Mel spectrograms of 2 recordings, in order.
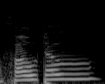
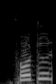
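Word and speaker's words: photo: लिखा है देखिए, हाँ, फाउटू, डिप्थोंग है दोनों ही, फाउटू, फोटू नहीं, फाउ और टाउ, डिप्थोंग औ और डिप्थोंग औ, दैट इज फोटो नहीं, फोटो है जी,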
